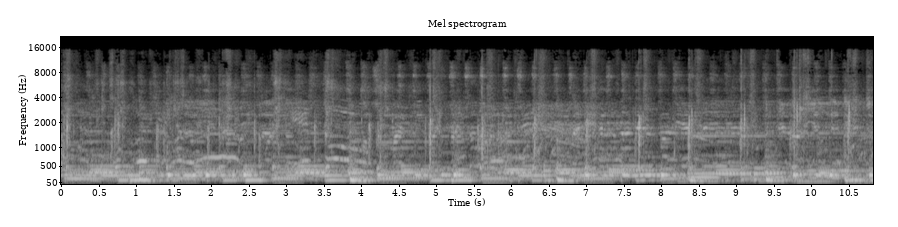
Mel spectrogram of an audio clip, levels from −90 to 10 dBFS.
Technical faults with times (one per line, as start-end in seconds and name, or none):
none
